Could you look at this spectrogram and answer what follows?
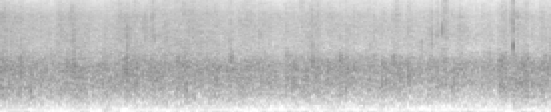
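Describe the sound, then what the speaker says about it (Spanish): Congregation applause in a church fills the space with a steady, even wash of clapping from many hands, held at a constant level from start to finish with no voices. "Un aplauso a nuestro excelente Dios."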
